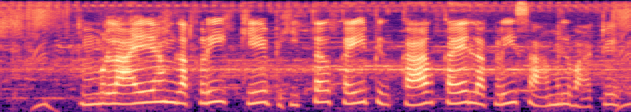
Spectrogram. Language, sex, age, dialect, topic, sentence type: Bhojpuri, female, 18-24, Northern, agriculture, statement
